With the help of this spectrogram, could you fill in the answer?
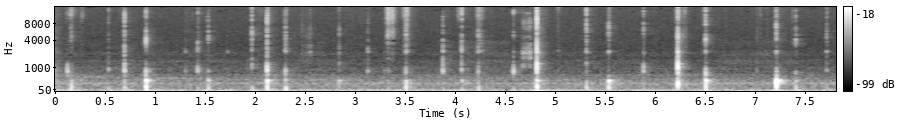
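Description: A hollow, clear plastic drink bottle with an orange label is held sideways close to the mic and tapped with fingertips and nails. The result is a quiet, irregular run of dry, clicky taps with a short hollow tone that dies away almost instantly.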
